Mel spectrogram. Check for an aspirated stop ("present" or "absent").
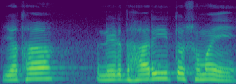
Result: present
